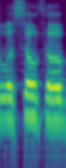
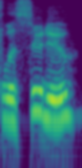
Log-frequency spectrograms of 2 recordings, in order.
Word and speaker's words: Lesotho: I know you might pronounce it Lesotho, but it's Lesotho, And as you get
